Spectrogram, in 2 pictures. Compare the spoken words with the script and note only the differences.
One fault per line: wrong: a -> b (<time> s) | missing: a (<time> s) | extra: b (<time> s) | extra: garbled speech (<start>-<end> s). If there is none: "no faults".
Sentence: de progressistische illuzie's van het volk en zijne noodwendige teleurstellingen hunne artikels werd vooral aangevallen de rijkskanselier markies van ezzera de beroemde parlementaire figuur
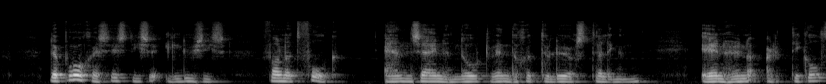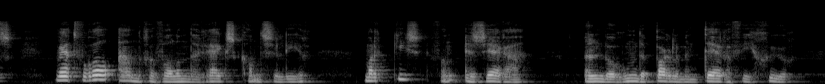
extra: in (7.0 s)
wrong: de -> een (14.1 s)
